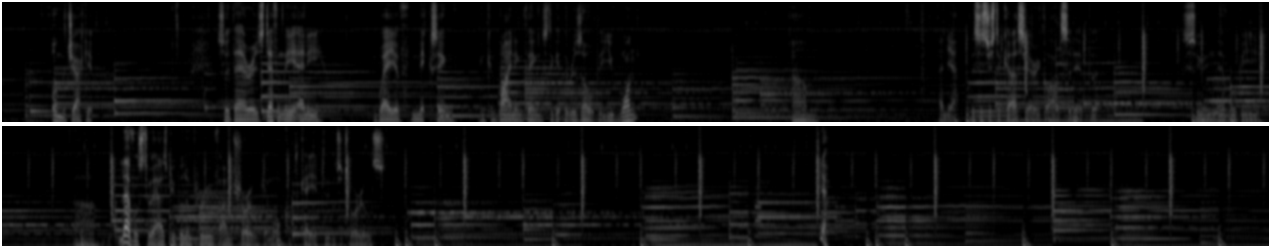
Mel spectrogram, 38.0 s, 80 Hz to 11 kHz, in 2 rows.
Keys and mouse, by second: 0.8 click, 1.0 g, 1.5 middle click, 2.4 click, 2.7 g, 3.9-4.6 drag, 5.3-6.2 drag, 6.4-7.0 drag, 7.2 click, 7.2 middle click, 7.9 middle click, 8.3 click, 8.4 g, 8.9 middle click, 9.3 click, 9.4 g, 10.0 click, 10.1 g, 11.2 middle click, 11.9 middle click, 12.9-13.2 middle drag, 13.6 ctrl+drag, 13.9 middle drag, 14.7 middle drag, 15.2 middle drag, 15.8 ctrl+middle click, 16.1 middle drag, 16.6 ctrl+middle drag, 17.2 middle drag, 17.9 middle click, 18.8 middle click, 19.4 click, 20.0 click, 20.3 middle click, 20.7 g, 21.1 click, 22.5 click, 22.8 g, 23.2 click, 23.4 middle drag, 23.9 g, 24.5-24.9 middle drag, 25.0 g, 25.6 middle drag, 26.0 g, 26.3 click, 27.5 middle click, 28.0 middle drag, 28.4 g, 29.1 middle click, 30.1 middle click, 30.2 click, 30.5 ctrl+click, 30.6 ctrl+middle click, 30.9 click, 31.0 middle click.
